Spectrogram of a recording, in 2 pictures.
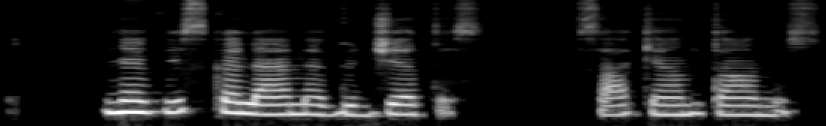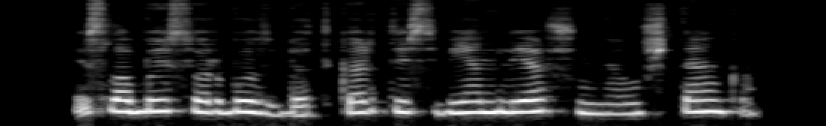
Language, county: Lithuanian, Vilnius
